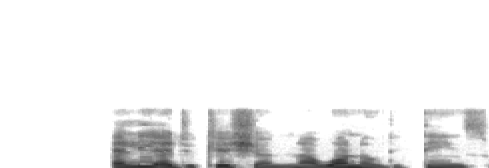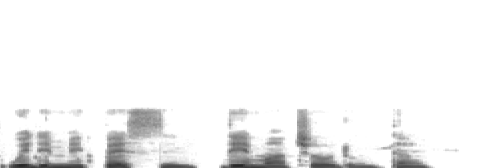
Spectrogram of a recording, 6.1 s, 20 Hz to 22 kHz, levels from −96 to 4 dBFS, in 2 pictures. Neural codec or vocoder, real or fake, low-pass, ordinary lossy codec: none; real; none; none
